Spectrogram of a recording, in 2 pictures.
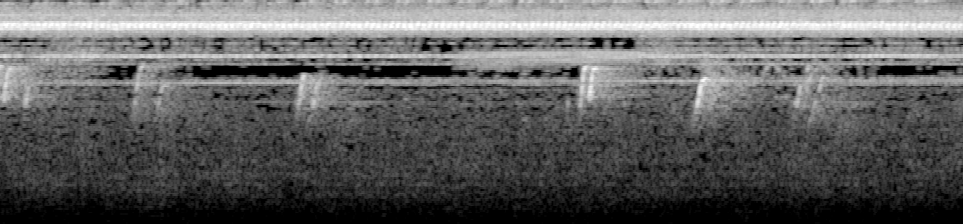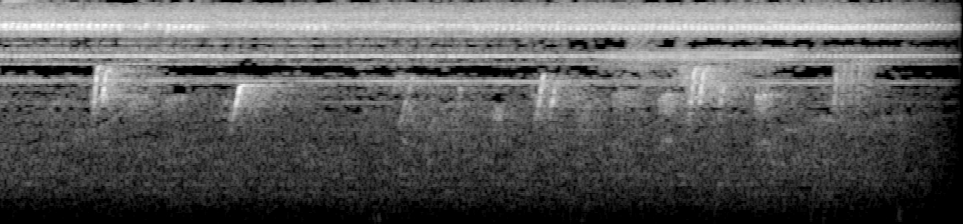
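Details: Uncommon Singapore resident of forest and forest edge, the cream-vented bulbul repeats brief sharp slurred notes, often in pairs, through a constant shrill drone of crickets and other insects.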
